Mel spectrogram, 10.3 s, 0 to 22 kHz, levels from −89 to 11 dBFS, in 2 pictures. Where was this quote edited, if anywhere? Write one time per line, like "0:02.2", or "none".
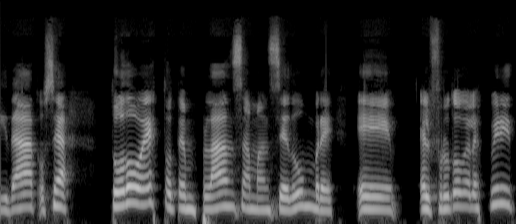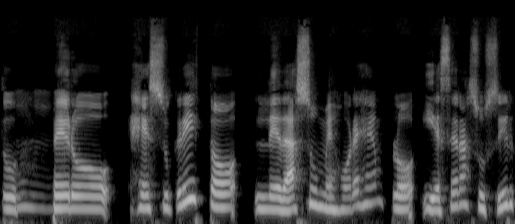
0:03.4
